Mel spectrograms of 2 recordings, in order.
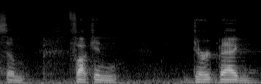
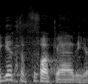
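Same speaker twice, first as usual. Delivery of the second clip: ordinary talk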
